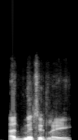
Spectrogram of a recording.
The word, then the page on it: admittedly: British English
